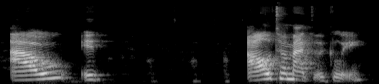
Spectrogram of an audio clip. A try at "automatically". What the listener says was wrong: Yeah, we do not say ow. We do not say ow. We say just automatically. And that's if you're trying to pronounce it like technically with the spelling. If you're hearing a Canadian person or most Americans saying it, they're going to say automatically. In which case, it sounds more like it has D's instead of T's.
